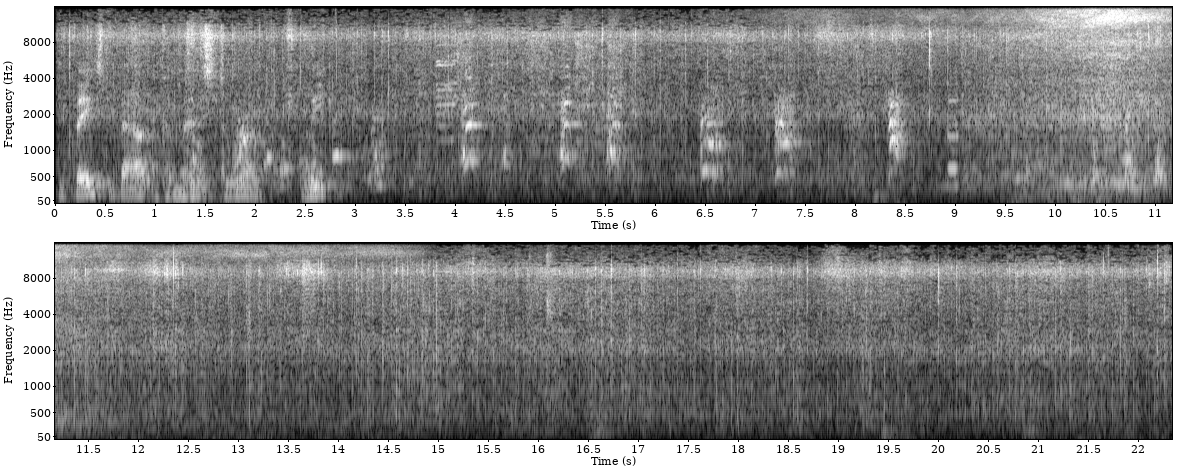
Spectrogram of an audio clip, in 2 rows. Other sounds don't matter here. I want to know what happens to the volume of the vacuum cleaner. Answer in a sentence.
The loudness of the vacuum cleaner goes up, then down.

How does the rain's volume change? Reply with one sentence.
The volume of the rain stays about the same.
